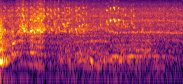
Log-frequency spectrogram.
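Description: A holesaw squeals as it bites into a workpiece, a bright high-pitched grinding whine that is loudest at the start and holds steady with slight wavering throughout, close up.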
